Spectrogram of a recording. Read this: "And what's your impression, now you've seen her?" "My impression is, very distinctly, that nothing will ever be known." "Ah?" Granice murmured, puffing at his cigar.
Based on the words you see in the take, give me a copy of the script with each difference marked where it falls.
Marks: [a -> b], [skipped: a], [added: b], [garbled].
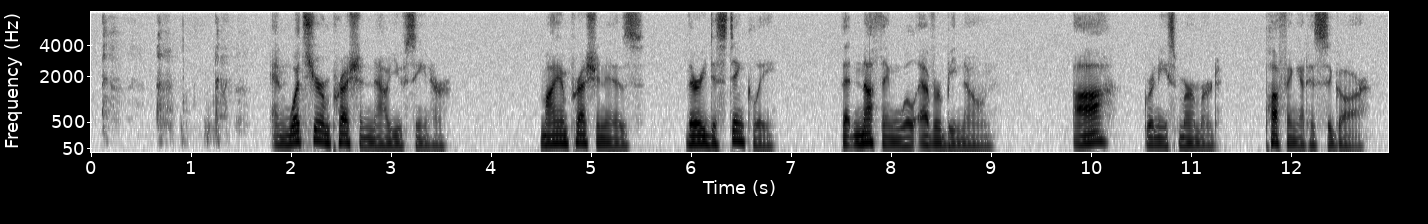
"And what's your impression, now you've seen her?" "My impression is, very distinctly, that nothing will ever be known." "Ah?" Granice murmured, puffing at his cigar.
